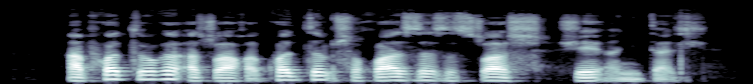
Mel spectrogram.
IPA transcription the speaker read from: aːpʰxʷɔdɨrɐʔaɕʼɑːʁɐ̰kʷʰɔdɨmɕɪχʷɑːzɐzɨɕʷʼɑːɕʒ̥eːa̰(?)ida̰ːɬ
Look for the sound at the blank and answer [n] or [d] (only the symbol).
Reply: n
